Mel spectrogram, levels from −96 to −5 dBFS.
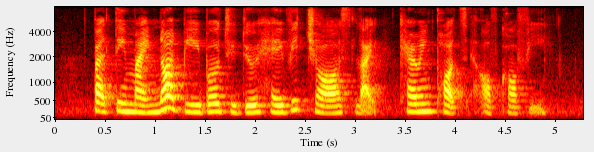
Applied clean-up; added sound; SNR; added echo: none; none; none; none.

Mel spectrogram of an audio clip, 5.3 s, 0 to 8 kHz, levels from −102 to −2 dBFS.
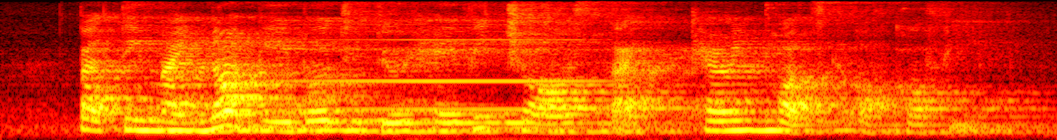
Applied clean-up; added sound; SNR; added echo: none; Bowed string instrument; 13 dB; reverberation time 1.6 s.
